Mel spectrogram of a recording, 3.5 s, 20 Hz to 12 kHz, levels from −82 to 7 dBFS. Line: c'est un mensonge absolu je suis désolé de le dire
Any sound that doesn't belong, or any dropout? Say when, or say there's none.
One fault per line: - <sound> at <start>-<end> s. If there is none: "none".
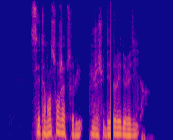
- dropout at 2.2-2.3 s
